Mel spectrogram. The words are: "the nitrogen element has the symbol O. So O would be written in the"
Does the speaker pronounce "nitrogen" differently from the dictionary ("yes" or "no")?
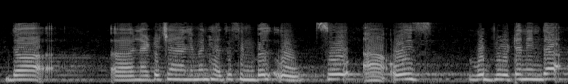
yes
